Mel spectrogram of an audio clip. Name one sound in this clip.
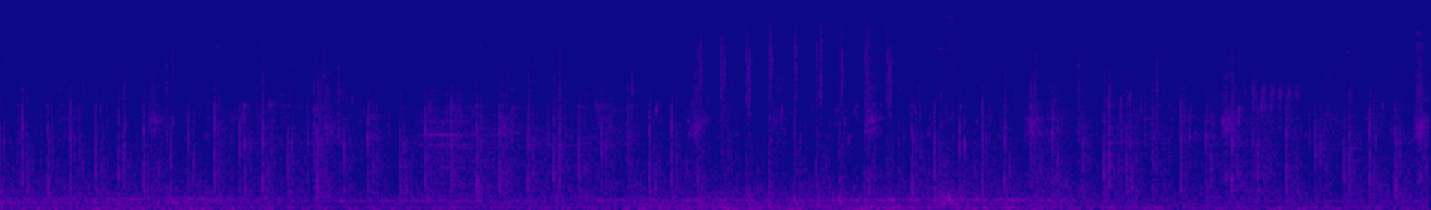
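Footsteps crunch quickly on gravel and stone.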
